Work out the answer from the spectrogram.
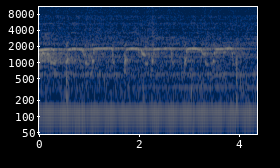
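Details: Common loons announcing the hatch of the first chick, recorded 6 5 13: a sustained clear whistled note with brief breaks, accompanied by scattered clicks and knocks beneath a low constant hum.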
